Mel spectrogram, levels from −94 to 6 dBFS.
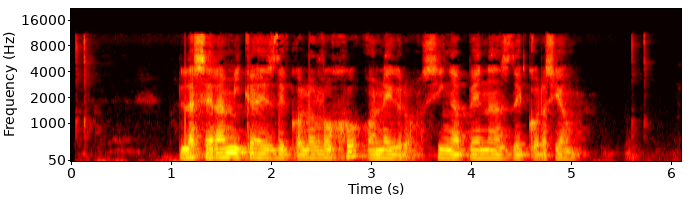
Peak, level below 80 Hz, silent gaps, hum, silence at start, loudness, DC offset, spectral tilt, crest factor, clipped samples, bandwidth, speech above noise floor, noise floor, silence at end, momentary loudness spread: -6 dBFS; -50 dBFS; none; none; 0.05 s; -24 LUFS; under 0.1%; -4.5 dB/octave; 20 dB; under 0.1%; 11.5 kHz; 35 dB; -59 dBFS; 0.45 s; 11 LU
